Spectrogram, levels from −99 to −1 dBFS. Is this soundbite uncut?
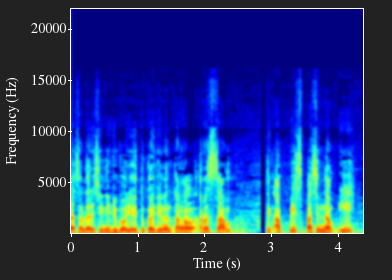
no; 1 cut; at 2.9 s

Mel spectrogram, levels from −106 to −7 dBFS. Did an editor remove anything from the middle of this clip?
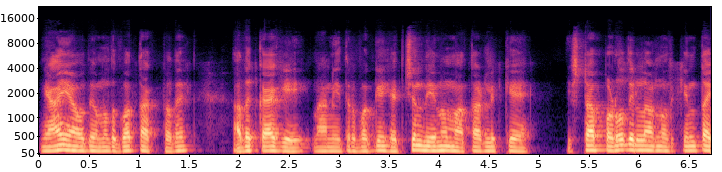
no; 0 cuts

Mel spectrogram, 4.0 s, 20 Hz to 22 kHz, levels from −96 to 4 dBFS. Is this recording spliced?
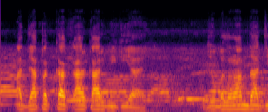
no; 0 cuts

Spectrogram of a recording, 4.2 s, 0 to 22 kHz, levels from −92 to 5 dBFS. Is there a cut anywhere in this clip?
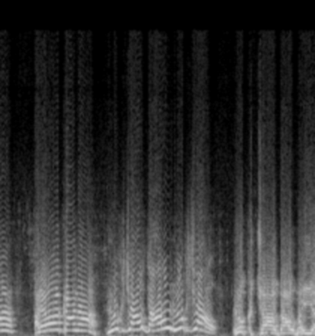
no; 0 cuts

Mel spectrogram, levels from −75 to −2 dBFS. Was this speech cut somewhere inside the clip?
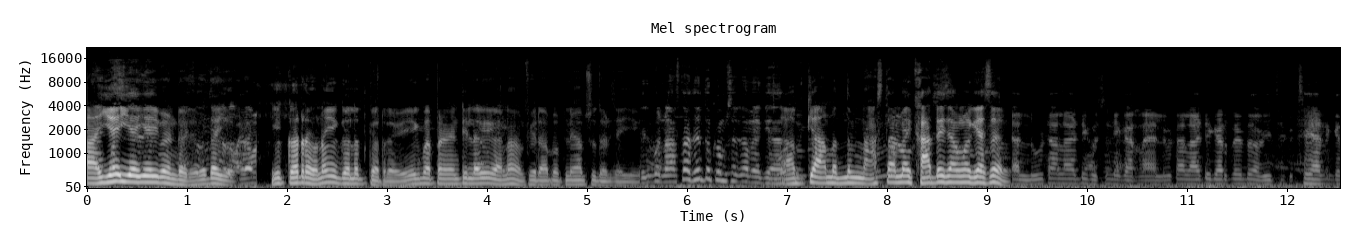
yes; 3 cuts; at 1.7 s, 5.5 s, 9.3 s

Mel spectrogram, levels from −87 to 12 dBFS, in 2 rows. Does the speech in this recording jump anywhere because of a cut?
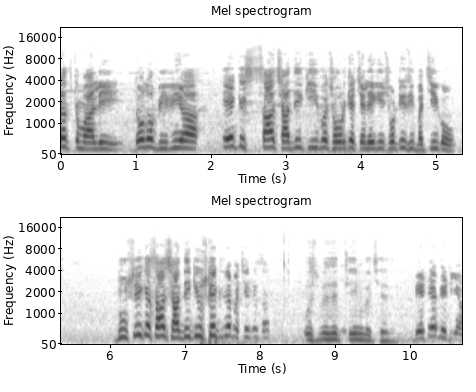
no; 0 cuts

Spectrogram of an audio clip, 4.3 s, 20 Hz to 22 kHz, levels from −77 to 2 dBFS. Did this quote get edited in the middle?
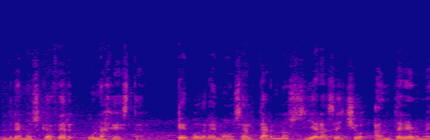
no; 0 cuts

